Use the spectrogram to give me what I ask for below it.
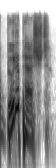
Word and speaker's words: Budapest: I you know, Budapest, which I just pronounced correctly, by the way. And the only reason I know how to pronounce it, like the Pest, is because my the lady that cuts my hair is actually Hungarian.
